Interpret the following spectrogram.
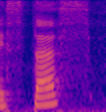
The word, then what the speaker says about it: estás: They pronounce certain S letters like differently from S, like we do in English and also in some parts of Latin America, and well, Spain is another thing, but it's like the second S in words, they pronounce that like sighing, like you're sighing. Estás. Me estás cargando.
